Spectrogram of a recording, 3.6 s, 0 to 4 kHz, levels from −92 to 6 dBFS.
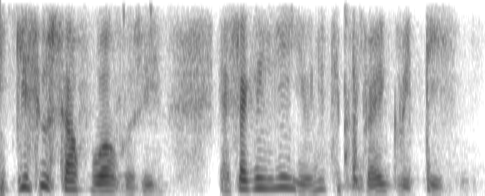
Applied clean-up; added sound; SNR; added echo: neural mask model Resemble Enhance denoiser.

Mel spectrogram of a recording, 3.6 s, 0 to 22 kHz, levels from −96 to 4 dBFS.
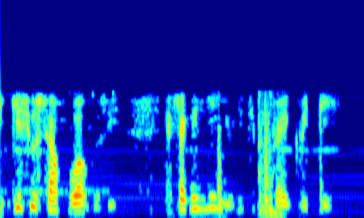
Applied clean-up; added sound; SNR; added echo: classical method spectral subtraction.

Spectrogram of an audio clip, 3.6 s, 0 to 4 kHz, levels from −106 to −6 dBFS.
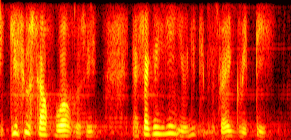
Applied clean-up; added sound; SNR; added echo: neural separator model SepFormer DNS4.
